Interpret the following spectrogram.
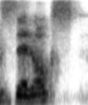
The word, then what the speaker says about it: Xerox: from a phonetic perspective, I will not keep in mind the fact that there is an X in the beginning, because there is no X pronunciation. What pronunciation is there instead? A Z pronunciation, right?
